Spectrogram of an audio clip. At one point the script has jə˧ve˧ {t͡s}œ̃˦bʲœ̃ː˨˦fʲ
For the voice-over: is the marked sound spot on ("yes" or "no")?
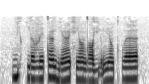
no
